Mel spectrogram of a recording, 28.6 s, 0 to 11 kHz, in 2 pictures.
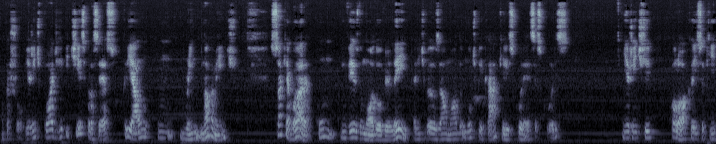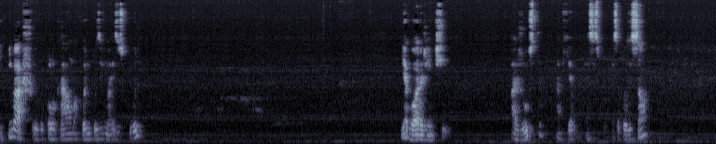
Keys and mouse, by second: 1.6 click, 2.1 click, 3.8 click, 8.1 click, 9.4 click, 12.1-14.6 drag, 14.2 Escape, 14.9 click, 16.4-19.4 drag, 19.6 click, 22.9-24.9 drag, 25.1-28.6 drag.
